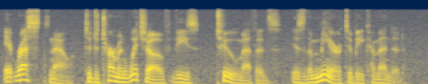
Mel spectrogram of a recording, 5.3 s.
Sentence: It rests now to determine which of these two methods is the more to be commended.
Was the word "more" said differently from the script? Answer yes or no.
yes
